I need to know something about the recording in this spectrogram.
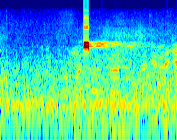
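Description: A referee's whistle blows sharply once.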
